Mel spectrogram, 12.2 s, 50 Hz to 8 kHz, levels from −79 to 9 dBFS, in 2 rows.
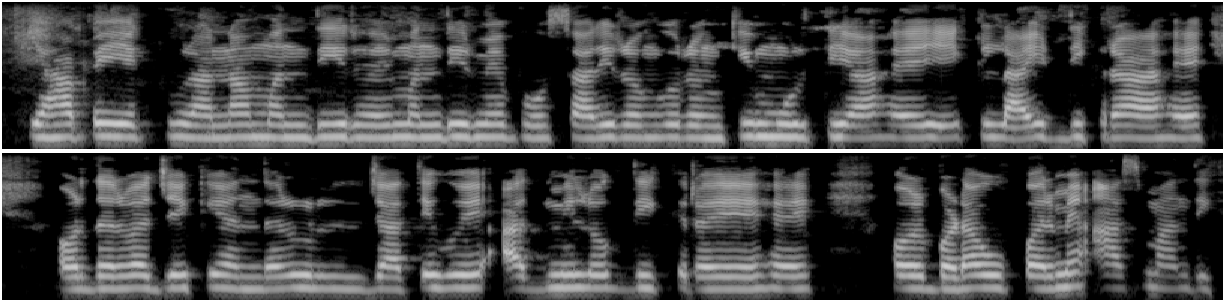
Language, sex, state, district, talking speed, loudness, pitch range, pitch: Hindi, female, Maharashtra, Nagpur, 180 wpm, -16 LUFS, 210-220 Hz, 215 Hz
